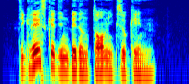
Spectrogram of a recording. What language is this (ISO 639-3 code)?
bre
